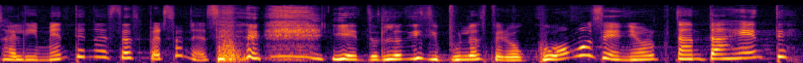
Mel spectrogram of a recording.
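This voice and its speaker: Woman preacher, women's meeting; higher-pitched, mellow voice, conversational storytelling sermon. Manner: storytelling, retelling Bible scenes with quoted voices; warm, conversational asides to listeners. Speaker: women's ministry speaker.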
